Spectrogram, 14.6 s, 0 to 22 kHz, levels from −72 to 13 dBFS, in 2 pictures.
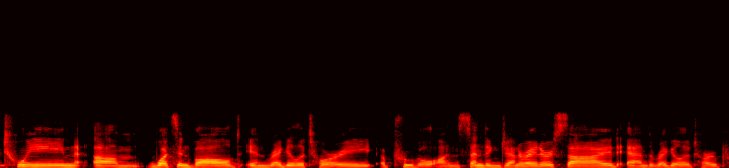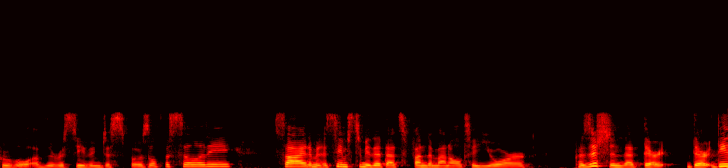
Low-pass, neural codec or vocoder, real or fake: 7.2 kHz; codec, 16 kHz, 4.8 kbps, FACodec; fake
